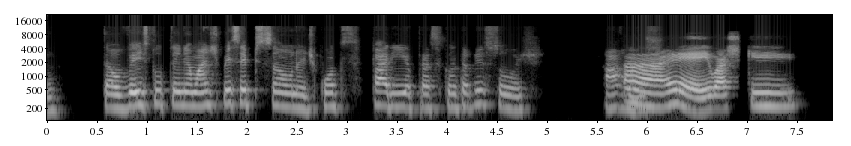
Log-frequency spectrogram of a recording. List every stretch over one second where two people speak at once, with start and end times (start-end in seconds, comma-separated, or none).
none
